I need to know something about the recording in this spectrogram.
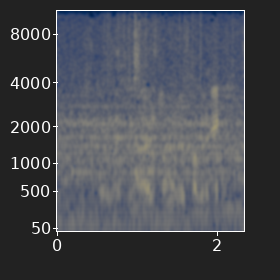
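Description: Distant voices of rugby players calling out on the pitch, over a steady low rumble.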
